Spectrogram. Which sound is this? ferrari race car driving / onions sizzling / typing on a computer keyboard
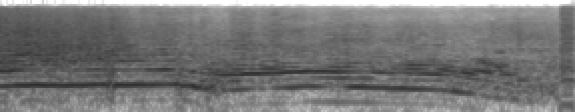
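ferrari race car driving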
